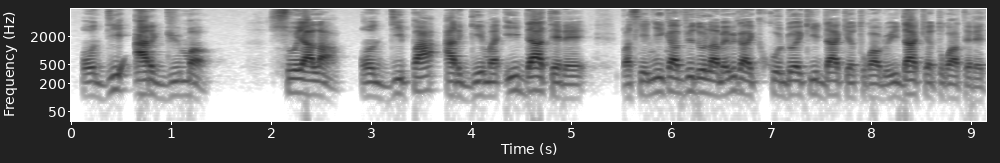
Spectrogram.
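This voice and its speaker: A man's voice: lowish voice, darkish tone. A man with a Malian accent giving heated political commentary, combative and mocking, repeating phrases for emphasis.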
